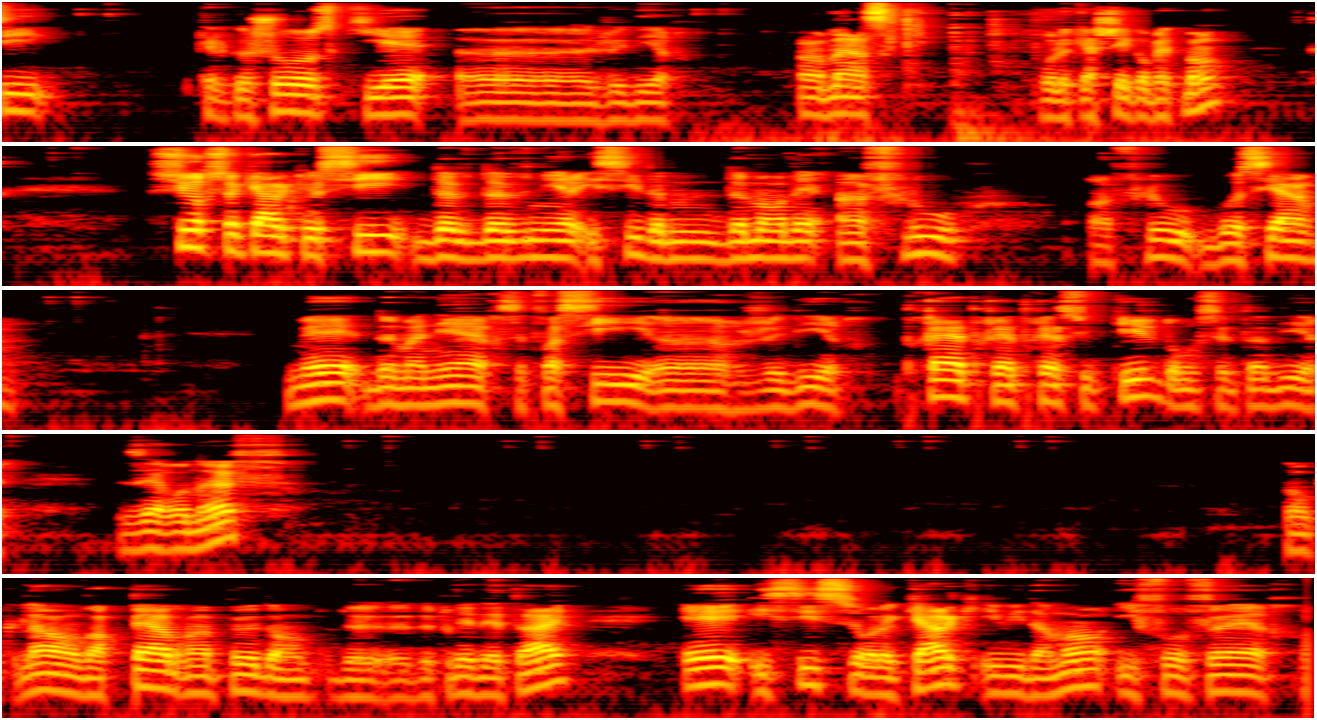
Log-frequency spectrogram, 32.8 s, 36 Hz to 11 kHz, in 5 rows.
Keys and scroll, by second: 4.7 ctrl+i.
